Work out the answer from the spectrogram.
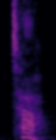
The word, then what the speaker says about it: to: Remember, in all of these phrases, you would have heard them pronounce to as ta. The sound you hear there is ah. We call this a schwa sound, which is really important in English.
